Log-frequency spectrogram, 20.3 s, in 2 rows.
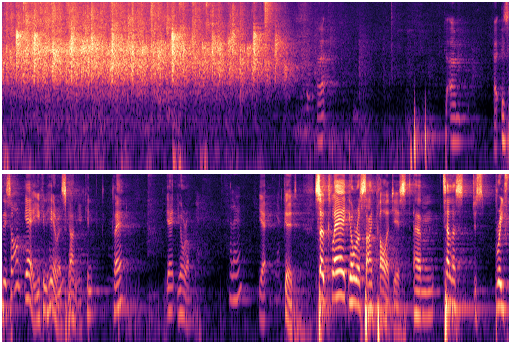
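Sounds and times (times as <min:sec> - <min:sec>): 
audience applause: 0:00.0 - 0:06.0
speech: 0:10.0 - 0:12.8, 0:13.4 - 0:14.0, 0:14.7 - 0:20.2.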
